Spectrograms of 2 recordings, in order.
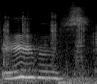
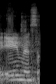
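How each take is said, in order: First: It is said imitating the Disney mouse Amos. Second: It is said in the speaker's normal voice.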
